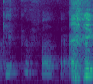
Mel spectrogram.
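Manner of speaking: high put-on voice, scoffing; mock Dutchman refusal. Vlogger voicing a Dutchman who rejects a British book, high mock scoff. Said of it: "he's like".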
